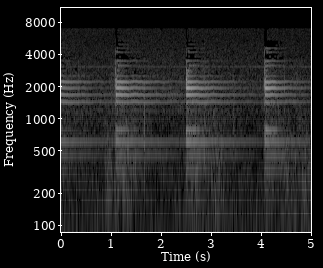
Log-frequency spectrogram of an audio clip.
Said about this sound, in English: The clock, it struck four times.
